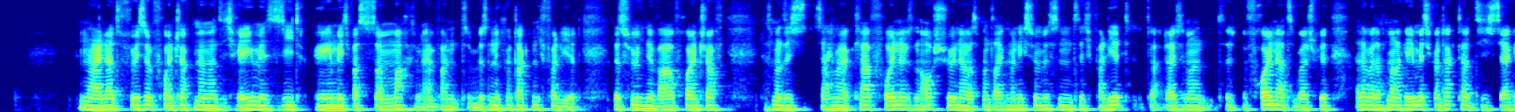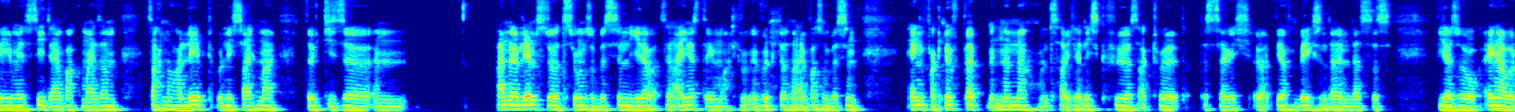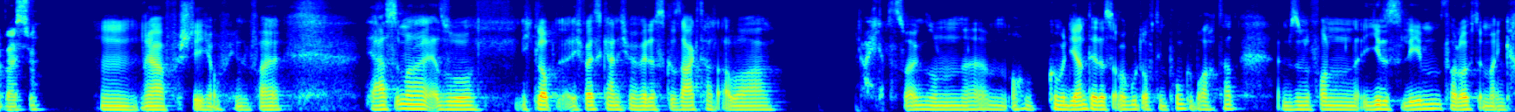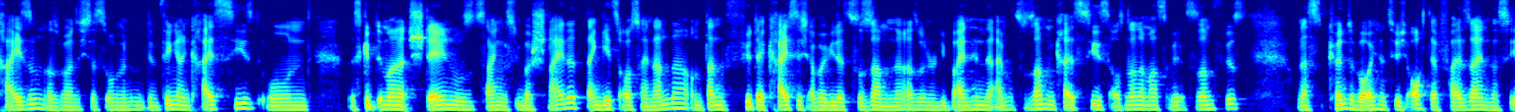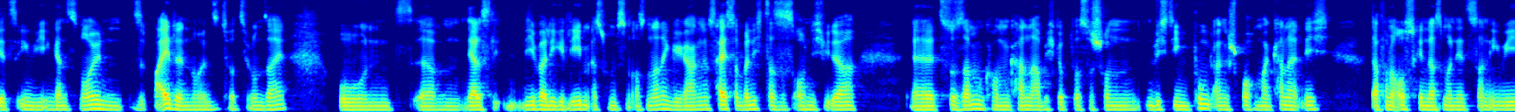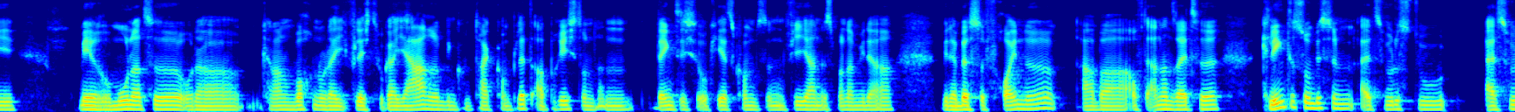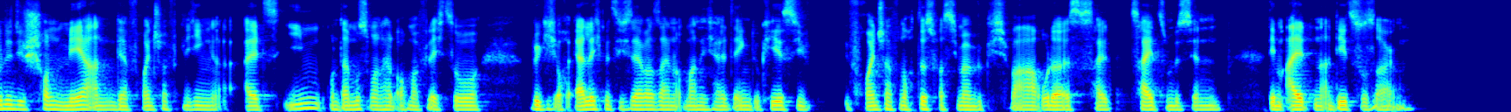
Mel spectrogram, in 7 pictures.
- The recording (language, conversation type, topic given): German, advice, Wie gehe ich am besten mit Kontaktverlust in Freundschaften um?
- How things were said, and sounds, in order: none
